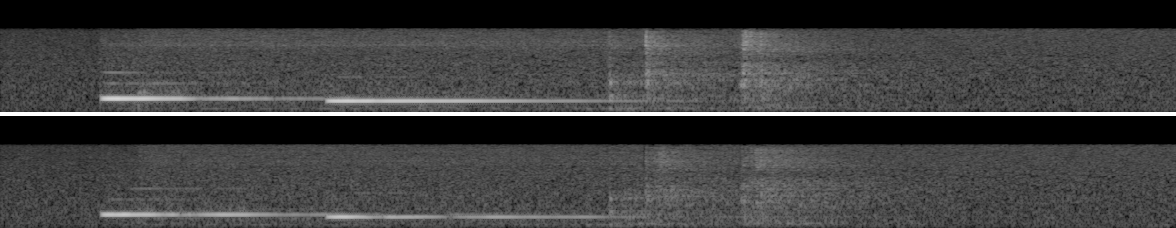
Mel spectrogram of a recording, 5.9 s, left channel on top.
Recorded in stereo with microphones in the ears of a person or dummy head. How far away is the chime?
About 4.5 m.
